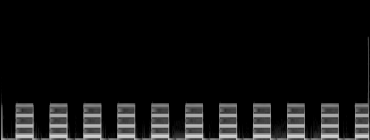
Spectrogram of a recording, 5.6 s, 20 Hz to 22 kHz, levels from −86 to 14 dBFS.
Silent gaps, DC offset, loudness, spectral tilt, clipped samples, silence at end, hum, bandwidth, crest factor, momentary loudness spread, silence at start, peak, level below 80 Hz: none; under 0.1%; -10 LUFS; 1 dB/octave; under 0.1%; 0 s; none; 5.8 kHz; 6 dB; 2 LU; 0 s; -4 dBFS; -30 dBFS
